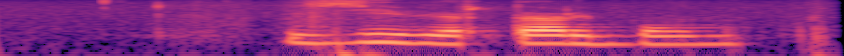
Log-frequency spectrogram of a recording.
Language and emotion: Russian, neutral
